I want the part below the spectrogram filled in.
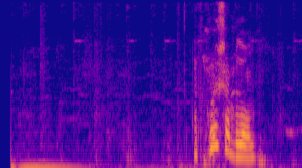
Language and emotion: Russian, neutral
